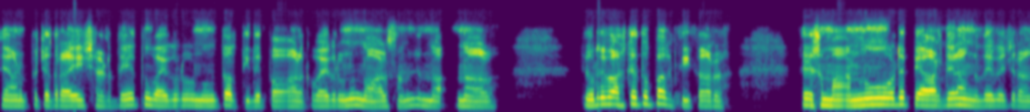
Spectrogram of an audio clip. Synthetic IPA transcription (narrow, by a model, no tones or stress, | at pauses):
t̪jaːɳpət͡ʃət̪ɾaːiːt͡ʃʰəɽd̪eːt̪õːʋajɡɾuːnũːt̪əɾt̪iːd̪eːpaːləkʋajɡɾuːnũːnaːlsəməd͡ʒnaːl | t̪eːod̪eːʋaːst̪eːt̪̬õːpəɡt̪iːkəɾ | t̪eːsmaːnːũːodeːpjaːɾd̪eːɾəŋɡd̪eːʋɪt͡ʃɾə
